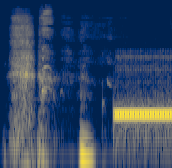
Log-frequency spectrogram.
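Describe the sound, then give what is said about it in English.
An outgoing prank phone call ringing: after a few brief breathy, rustling noises, a steady electronic ringback tone starts and holds loud and even to the end. “Yeah, he probably won't answer. That's what you get when you try to prank call people.”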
